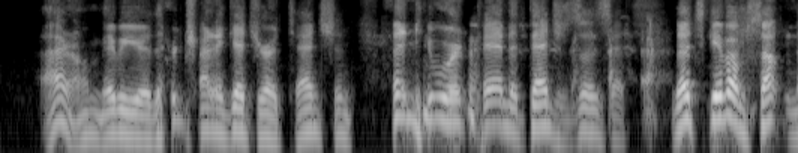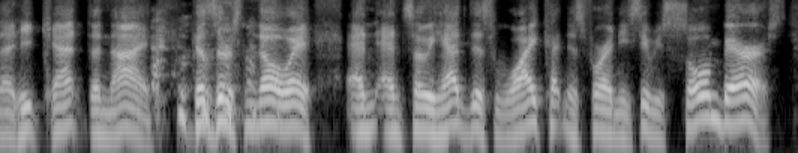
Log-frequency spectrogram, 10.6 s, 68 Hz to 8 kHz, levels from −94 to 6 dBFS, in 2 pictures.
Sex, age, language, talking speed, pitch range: male, 50-69, English, 275 wpm, 120-145 Hz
